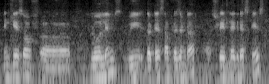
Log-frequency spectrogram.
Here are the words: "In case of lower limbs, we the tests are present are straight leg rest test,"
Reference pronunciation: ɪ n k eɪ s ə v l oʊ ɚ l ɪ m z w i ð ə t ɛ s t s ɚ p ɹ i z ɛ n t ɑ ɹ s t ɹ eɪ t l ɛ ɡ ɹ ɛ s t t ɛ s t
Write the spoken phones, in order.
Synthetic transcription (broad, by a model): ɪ n k eɪ s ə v l oʊ l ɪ m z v i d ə t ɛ s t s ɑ p ɹ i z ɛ n t ɑ ɹ s t ɹ eɪ t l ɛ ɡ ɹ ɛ s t t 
